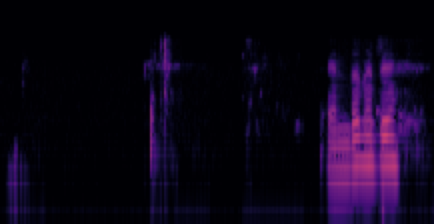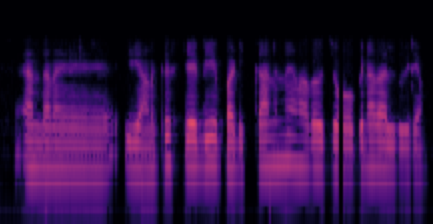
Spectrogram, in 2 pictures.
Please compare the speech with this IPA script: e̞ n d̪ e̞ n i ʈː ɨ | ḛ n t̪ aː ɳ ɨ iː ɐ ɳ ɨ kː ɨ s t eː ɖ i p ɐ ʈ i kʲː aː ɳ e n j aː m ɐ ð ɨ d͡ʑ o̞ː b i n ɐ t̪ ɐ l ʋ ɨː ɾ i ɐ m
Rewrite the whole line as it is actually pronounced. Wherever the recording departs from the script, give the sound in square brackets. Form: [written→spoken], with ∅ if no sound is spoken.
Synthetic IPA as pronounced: e̞ n d̪ e̞ [n→nː] i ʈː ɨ | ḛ n [t̪→d̪] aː ɳ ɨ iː ɐ ɳ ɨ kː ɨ s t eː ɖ i p ɐ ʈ i kʲː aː [ɳ→n] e n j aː [m→ɳ] ɐ ð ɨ d͡ʑ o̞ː b i n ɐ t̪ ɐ l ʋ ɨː ɾ [i→j] ɐ m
